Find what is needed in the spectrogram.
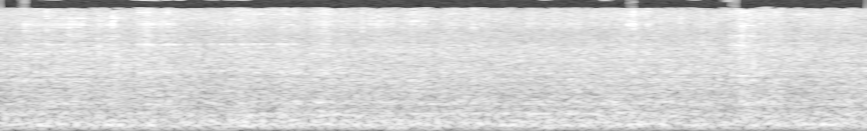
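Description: Steady low roar of glass-studio equipment, running evenly without a break.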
